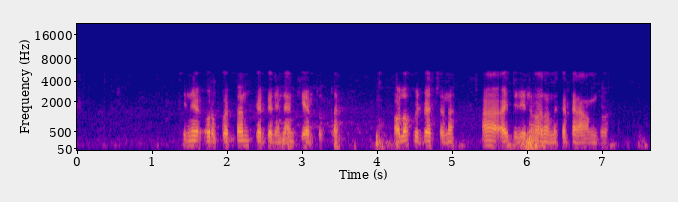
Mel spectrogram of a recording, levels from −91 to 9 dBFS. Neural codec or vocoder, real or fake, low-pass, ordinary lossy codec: vocoder, 22.05 kHz, 80 mel bands, WaveNeXt; fake; 5.4 kHz; Opus, 64 kbps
